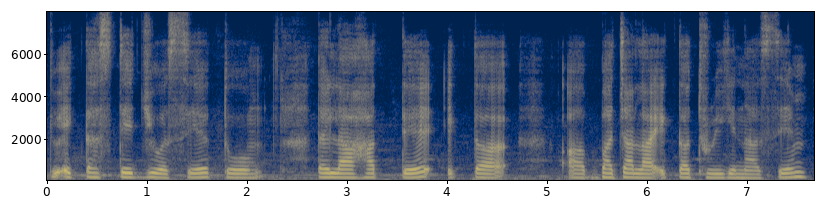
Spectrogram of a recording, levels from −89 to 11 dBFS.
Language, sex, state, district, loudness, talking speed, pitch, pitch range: Nagamese, female, Nagaland, Dimapur, -20 LUFS, 115 wpm, 190 Hz, 185-200 Hz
